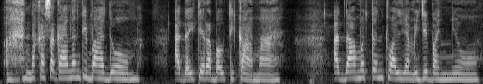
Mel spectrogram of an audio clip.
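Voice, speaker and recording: An actress with a Filipino Ilocano accent playing a dutiful, soft-spoken young wife in an audio drama. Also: female voice, mid-range voice, fairly even intonation, moderate pace, lightly acted. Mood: caring. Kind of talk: radio-style drama acting.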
